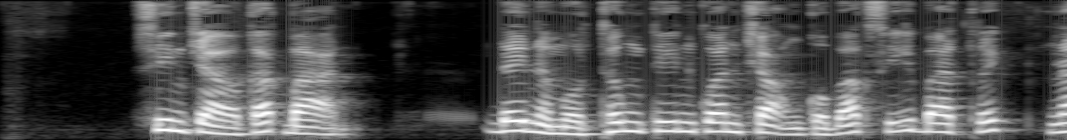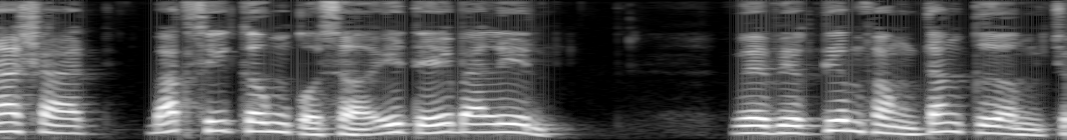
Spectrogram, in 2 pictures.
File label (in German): vietnamesisch; booster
